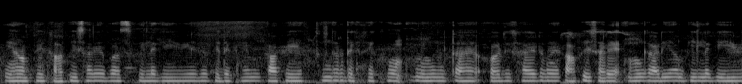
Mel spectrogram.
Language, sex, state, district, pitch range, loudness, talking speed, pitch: Hindi, male, Bihar, Begusarai, 160-170 Hz, -32 LUFS, 225 wpm, 165 Hz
